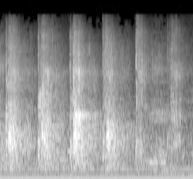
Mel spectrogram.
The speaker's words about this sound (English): Give Jesus a hand clap of praise this morning. He's worthy. Amen.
